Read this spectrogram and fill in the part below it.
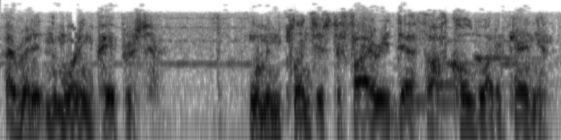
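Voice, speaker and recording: Actor as a low-voiced, hard-boiled slangy hustler. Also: male voice, fairly even intonation, normal speed, close to an everyday voice. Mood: brooding. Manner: wry, slangy, hip tough-guy talk. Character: slangy, hard-boiled car dealer, cocky womanizing narrator. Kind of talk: 1970s radio drama acting and first-person narration. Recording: dull old radio broadcast, music behind.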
